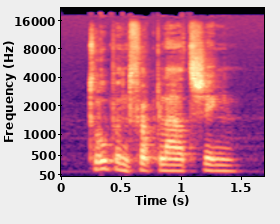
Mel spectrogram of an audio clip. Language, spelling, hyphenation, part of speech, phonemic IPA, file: Dutch, troepenverplaatsing, troe‧pen‧ver‧plaat‧sing, noun, /ˈtru.pə(n).vərˌplaːt.sɪŋ/, Nl-troepenverplaatsing.ogg
- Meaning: troop movement, in particular by means of transport as opposed to marching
